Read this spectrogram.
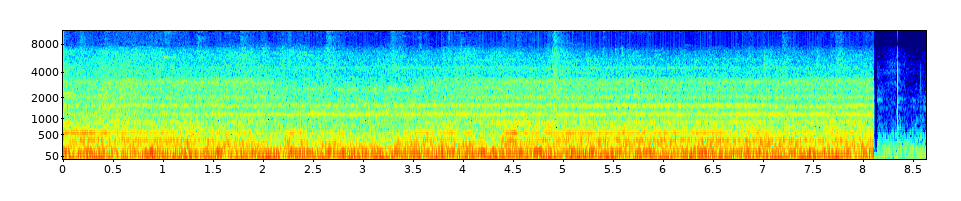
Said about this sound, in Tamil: இது ஆட்டோமேட்டட் ட்ரெயின்.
